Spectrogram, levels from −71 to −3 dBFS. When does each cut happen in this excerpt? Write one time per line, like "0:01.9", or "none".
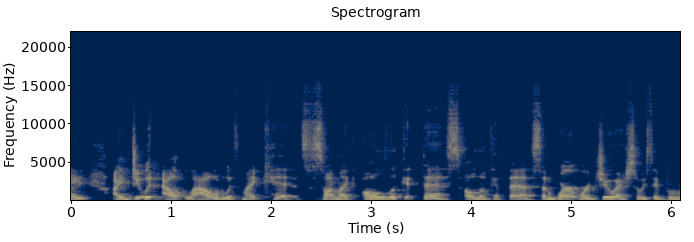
none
